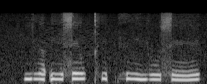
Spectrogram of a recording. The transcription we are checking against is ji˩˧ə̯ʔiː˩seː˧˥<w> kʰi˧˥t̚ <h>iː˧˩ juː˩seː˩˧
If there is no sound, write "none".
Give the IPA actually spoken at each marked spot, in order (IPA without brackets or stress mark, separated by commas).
w, h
